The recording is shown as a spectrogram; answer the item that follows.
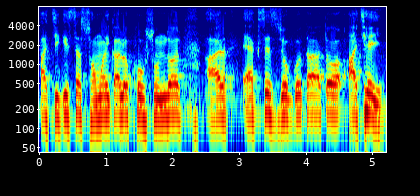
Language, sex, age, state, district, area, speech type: Bengali, male, 18-30, West Bengal, Paschim Medinipur, rural, spontaneous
